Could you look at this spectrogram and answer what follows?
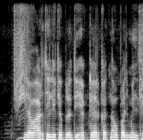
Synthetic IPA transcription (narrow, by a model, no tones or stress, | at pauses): d͡ʒɐʋaːɾt̪ɪlikebɾəd̪iɦek̚ʈejəɾkɐt̪naʊpəd͡ʒmɪlt̪ʰe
